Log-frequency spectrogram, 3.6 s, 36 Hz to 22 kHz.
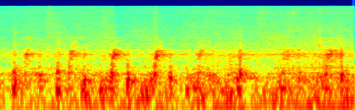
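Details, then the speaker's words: Fetal heartbeat at 7 months of pregnancy in breech presentation, measured by the machine at 128 beats per minute and called very normal: rapid, regular whooshing pulses; fetal heartbeat. "So yan yung heartbeat ng baby. Correct. Yan yung heartbeat. At actually nakikita natin yan at the same time naririnig din natin."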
